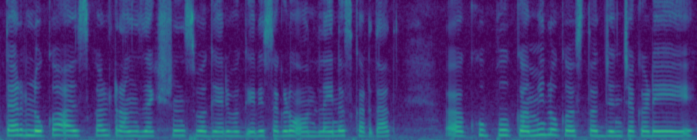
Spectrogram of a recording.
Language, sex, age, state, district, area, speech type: Marathi, female, 45-60, Maharashtra, Akola, rural, spontaneous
